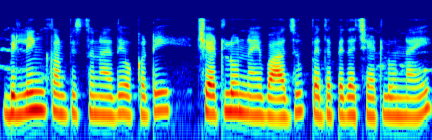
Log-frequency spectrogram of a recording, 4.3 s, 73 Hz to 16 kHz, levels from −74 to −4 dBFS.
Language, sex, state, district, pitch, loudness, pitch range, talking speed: Telugu, female, Andhra Pradesh, Sri Satya Sai, 200 Hz, -19 LUFS, 195-220 Hz, 140 wpm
